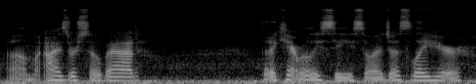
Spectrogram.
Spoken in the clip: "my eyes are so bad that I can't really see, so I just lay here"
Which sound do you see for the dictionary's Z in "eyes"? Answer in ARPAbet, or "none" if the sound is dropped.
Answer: Z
